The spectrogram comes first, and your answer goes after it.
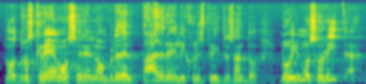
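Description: Pastor preaching in a reverberant hall. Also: male voice, on the high side, fast, a little mellow. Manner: teaching, asks the congregation questions. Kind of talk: sermon. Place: church hall.

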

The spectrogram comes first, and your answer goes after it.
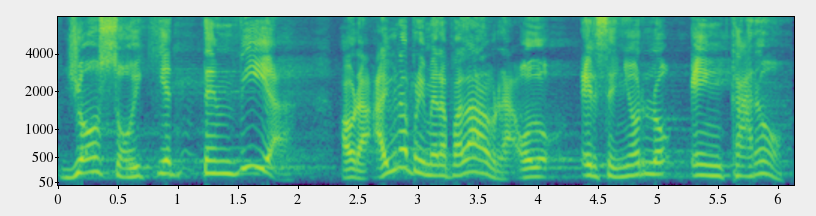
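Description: A male pastor preaching emphatically, asking rhetorical questions and rising to loud peaks. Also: sits high, sing-song, a little slow. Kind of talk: sermon. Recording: long hall reverb.

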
